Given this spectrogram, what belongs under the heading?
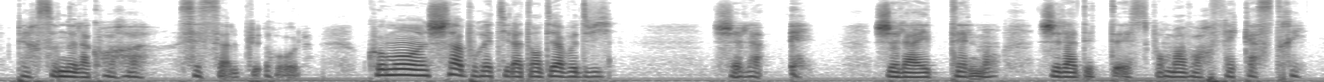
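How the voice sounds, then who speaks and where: Lady doing a spiteful tomcat in an audio story, low gloaty murmur, kinda whispery, dry sound. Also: breathy edge, no room sound. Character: spiteful vengeful male house cat.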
